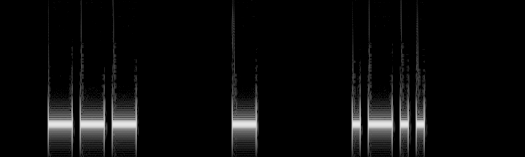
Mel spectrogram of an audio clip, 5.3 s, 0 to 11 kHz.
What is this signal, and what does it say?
Morse code, heard as a keyed tone, about 15 wpm, spaced as for 7 wpm, 700 Hz. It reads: OTL
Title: USA Call Signs - 6 Characters - 4x Character Spacing - 15wpm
